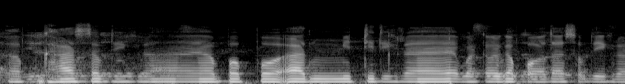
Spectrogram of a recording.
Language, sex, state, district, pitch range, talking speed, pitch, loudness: Hindi, male, Bihar, West Champaran, 125-130 Hz, 155 wpm, 130 Hz, -18 LUFS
